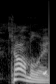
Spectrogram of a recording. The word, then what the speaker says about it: Kamala: Being a service member, Kamala, what am I pronouncing it right? Kamala, you got it.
